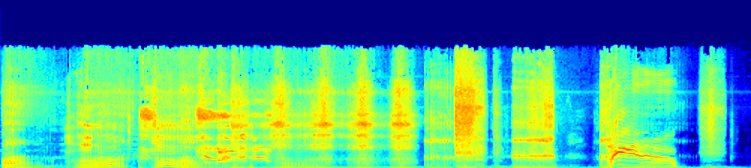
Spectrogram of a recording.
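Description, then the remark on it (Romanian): A person imitates a cat with a string of loud meows and drawn-out yowls, pitch sliding up and down, broken by a few rougher growling bursts over about ten seconds. “Dar poți să mai faci cum făceai? Eh? Cum făceai ca pisica?”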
